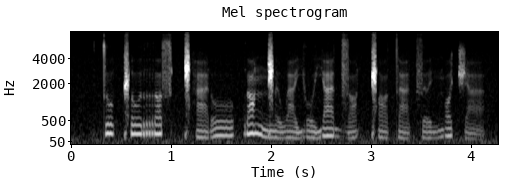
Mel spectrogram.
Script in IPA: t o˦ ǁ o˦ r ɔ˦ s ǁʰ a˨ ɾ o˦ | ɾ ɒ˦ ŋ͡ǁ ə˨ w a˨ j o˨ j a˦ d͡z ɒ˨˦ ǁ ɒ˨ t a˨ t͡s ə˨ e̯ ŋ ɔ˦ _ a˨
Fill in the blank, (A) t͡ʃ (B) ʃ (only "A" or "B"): A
